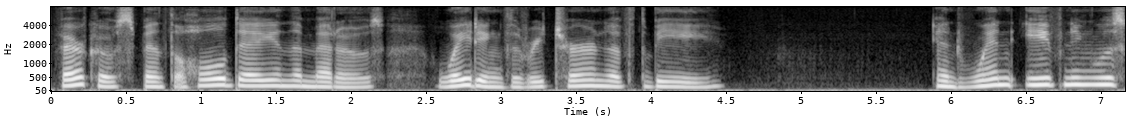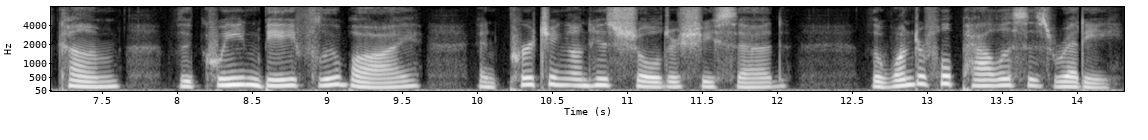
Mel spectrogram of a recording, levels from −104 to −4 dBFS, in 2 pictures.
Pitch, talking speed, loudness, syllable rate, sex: 190 Hz, 150 wpm, -17 LUFS, 4.5 syllables/s, female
